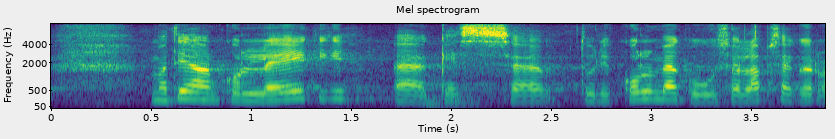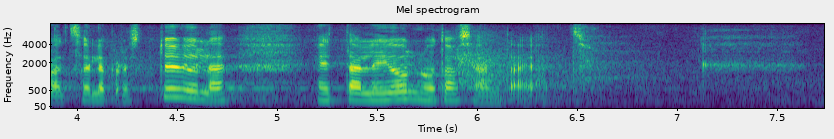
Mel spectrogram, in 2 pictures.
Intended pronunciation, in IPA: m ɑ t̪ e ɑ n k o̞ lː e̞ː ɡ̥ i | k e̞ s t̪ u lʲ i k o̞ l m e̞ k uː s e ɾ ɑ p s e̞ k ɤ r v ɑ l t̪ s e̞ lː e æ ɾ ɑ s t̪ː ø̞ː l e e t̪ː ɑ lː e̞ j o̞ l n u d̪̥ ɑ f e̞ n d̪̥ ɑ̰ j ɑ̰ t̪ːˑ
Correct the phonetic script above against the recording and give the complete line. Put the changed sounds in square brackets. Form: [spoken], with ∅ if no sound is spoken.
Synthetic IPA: m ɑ t̪ e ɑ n k o̞ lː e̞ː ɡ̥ i | k e̞ s t̪ u lʲ i k o̞ l m e̞ k uː s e [l] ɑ p s e̞ k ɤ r v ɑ l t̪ s e̞ lː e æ ɾ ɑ s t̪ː ø̞ː l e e t̪ː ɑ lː e̞ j o̞ l n u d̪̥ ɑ [s] e̞ n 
